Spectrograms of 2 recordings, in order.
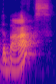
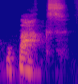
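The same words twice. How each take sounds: First: Said in the usual way. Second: Softly, dropped low, the box; a hushed echo from the spirit; faint ghost voice. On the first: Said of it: "And then Matt said". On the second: Retold or imitated. The spirit repeats Al's words on tape, softly. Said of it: "And then you hear".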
